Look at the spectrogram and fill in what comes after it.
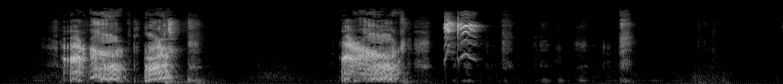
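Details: Shih Tzu playing with its ball: several rough, breathy growl-like bursts of about a second each, then short squeaky snorts and squeaks with silent gaps.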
